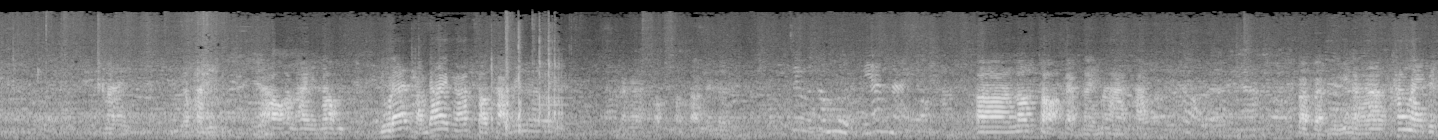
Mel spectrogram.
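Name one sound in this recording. A young woman speaks nearby in a casual voice.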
